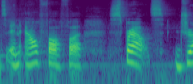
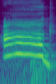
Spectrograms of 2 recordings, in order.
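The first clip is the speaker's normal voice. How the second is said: startled grunt; 10 semitones higher, 6 dB louder than usual. Acted. Startled turkey bolts from nest.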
